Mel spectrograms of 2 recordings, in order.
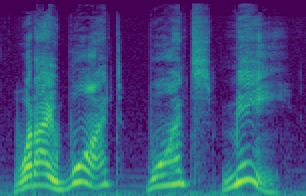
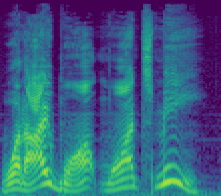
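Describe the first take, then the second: First: What I want wants me lifted higher and drawn out slowly; higher, slower repeat. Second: Said in the usual way. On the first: Shown as a demonstration. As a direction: say it again, higher and slower with conviction. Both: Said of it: "you can also say it like this".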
